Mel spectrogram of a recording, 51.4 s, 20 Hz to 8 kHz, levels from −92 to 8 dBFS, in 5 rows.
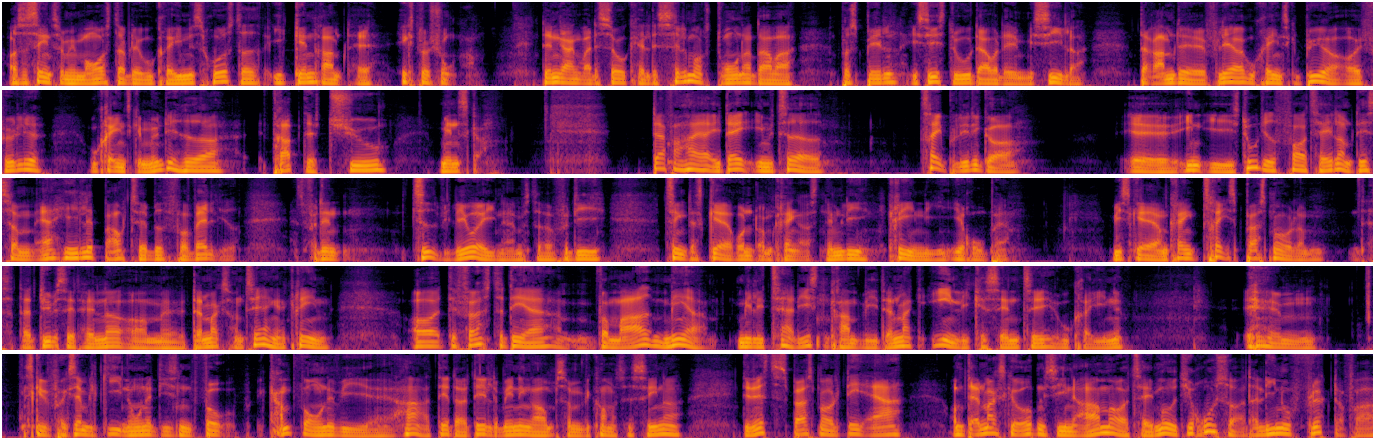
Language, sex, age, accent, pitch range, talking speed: Danish, male, 30-49, native, 90-115 Hz, 195 wpm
